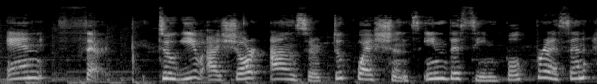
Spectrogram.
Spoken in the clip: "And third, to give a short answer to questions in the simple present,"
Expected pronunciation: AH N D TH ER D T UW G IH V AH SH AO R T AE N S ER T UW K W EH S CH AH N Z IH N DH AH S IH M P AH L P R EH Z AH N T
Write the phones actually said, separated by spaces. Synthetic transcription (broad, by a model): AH N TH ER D T UW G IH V AH SH AO R T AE N S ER T UW K W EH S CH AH N S IH N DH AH S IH M P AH L P R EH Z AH N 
